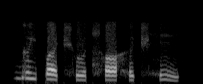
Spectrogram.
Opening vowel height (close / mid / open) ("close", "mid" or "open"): close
